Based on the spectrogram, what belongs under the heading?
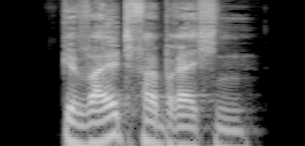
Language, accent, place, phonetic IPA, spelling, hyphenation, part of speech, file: German, Germany, Berlin, [ɡəˈvaltfɛɐ̯ˌbʁɛçn̩], Gewaltverbrechen, Ge‧walt‧ver‧bre‧chen, noun, De-Gewaltverbrechen.ogg
- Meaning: violent crime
